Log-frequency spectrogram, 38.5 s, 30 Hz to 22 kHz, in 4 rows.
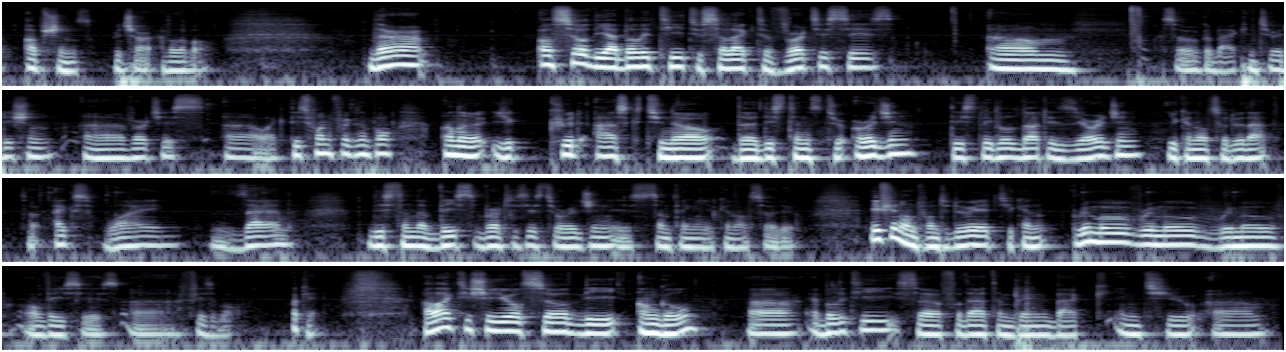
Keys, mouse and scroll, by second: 1.0 Tab, 9.3 middle click, 9.4 Tab, 11.2-12.3 drag, 19.7-22.1 drag, 22.1-23.3 middle drag, 26.8 middle click, 29.3-30.3 middle drag, 36.6 Tab.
